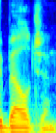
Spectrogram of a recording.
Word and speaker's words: Beljan: in how do you say your name Belgian Belgian tell people your Instagram and stuff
